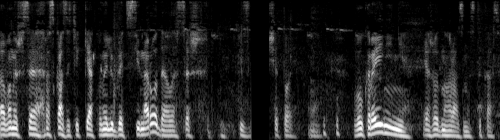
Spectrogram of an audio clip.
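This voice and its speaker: The man's tone is dark, mellow and somewhat breathy, at a medium pitch. He moves at a fairly quick pace with lively intonation. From Crimea, Sevastopol. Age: 30s. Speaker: soldier. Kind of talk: interview. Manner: halting.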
